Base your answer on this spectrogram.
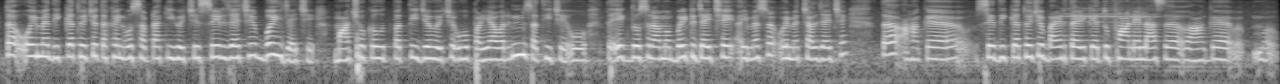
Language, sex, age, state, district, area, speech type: Maithili, female, 30-45, Bihar, Madhubani, rural, spontaneous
